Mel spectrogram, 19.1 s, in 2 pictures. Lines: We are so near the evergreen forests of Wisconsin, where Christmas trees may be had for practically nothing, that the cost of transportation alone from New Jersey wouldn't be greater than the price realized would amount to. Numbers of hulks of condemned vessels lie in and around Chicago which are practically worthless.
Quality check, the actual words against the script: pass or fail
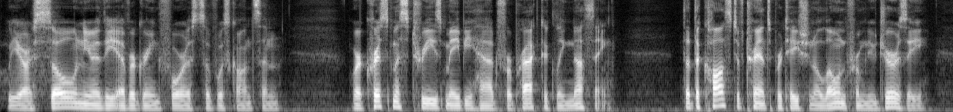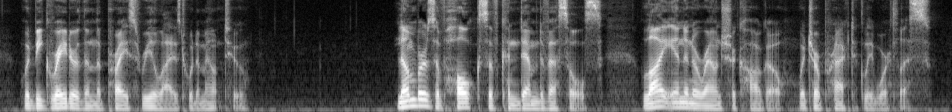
fail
